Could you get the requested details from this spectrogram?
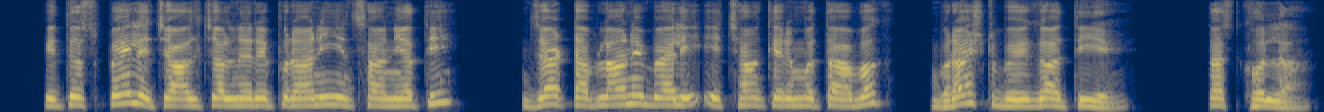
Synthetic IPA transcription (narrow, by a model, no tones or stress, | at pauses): kit̪ʊspɛːɪlet͡ʃaːlt͡ʃɐlñeɾepʊɾaːɽ̃iɪnsaːnɪjət̪i | d͡zɛːʈɐplaːñebɛːliʔeːt͡ʃʰãːkeɾemʊt̪aːbək | bʱɾəsʈbʱeːɡaːt̪ie | t̪ɛskʰoːlaː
